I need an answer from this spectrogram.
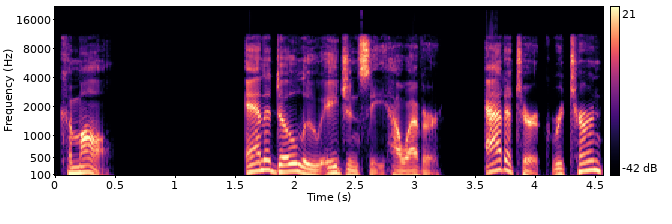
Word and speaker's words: Kemal: As the circumflex accent on the final a softens the l, the pronunciation closely approximates that of the Arabic Kemal.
